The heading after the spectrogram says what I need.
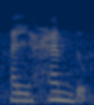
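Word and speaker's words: الحمد: so we pronounced it al-hamdu it is pronounced when starting the words and there are cases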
